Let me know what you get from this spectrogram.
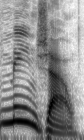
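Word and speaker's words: Mienshao: we're here I've gone and looked up the pronunciation it's mean shout there we go mean Shou you learn something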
